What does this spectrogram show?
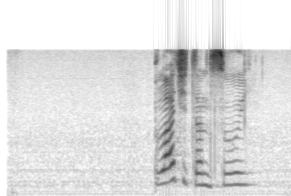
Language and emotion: Russian, positive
